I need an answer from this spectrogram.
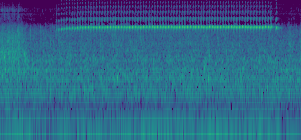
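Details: Phantasmal poison frog (Epipedobates anthonyi), a poison dart frog: a rapid, even trill of high, buzzy pulses on one steady pitch. It lasts about four seconds and starts and stops abruptly over a faint background hiss.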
